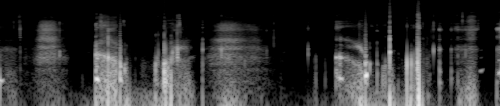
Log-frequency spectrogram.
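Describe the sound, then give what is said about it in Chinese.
Wet mouth sounds of someone licking at a person's ear, coming in a few slurping bursts with brief quiet gaps between them. Intimate and loud, with no talking. “还是我来帮你舔吧，把另一只耳朵凑过来”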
